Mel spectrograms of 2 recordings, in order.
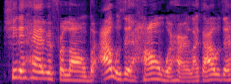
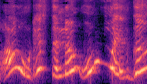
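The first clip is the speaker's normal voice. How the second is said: high, louder fake delight over the gum; mock enthusiastic; 4 dB louder than usual. Daughter acting out mother's gum trick, high fake delight. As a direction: oversell the gum like it's a treat. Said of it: "That's what she told me".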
